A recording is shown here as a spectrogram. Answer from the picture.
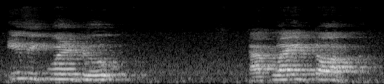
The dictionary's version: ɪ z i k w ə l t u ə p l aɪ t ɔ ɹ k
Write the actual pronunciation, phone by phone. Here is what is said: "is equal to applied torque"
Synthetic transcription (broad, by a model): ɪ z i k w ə n t u ə p l aɪ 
